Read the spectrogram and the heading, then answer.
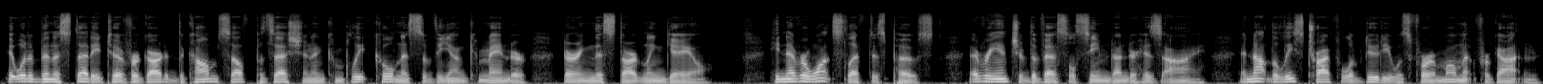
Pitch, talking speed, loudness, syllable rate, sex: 100 Hz, 200 wpm, -19 LUFS, 5.4 syllables/s, male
